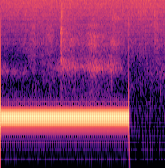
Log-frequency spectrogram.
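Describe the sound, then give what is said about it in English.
A telephone dial tone sounds while a call is being placed: a steady, single-pitched hum held for about a second and a half, then cut off abruptly into silence. “I'm going to call them right now. Can you hear it?”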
